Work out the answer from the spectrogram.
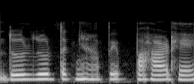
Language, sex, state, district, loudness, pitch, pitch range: Hindi, female, Uttar Pradesh, Jyotiba Phule Nagar, -16 LUFS, 230 Hz, 220-240 Hz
